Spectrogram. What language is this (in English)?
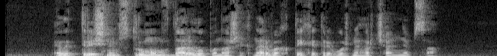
Ukrainian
